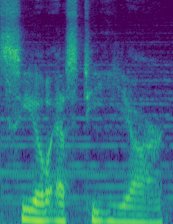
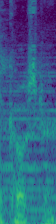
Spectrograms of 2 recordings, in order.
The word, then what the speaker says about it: Coster: the lion Shield coaster they spell it co s t e r Coster coaster I'm going say coaster probably both yeah um before we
